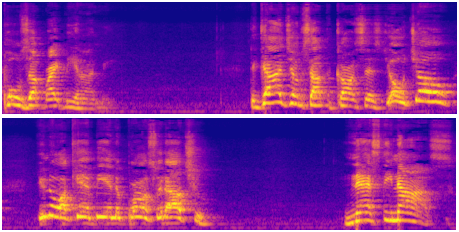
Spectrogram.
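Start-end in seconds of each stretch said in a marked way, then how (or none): 4.8-8.3 high shouted greeting across the street; excited call. Retold or imitated. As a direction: yell it out like spotting a friend from the car. Nas jumps out calling to him.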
